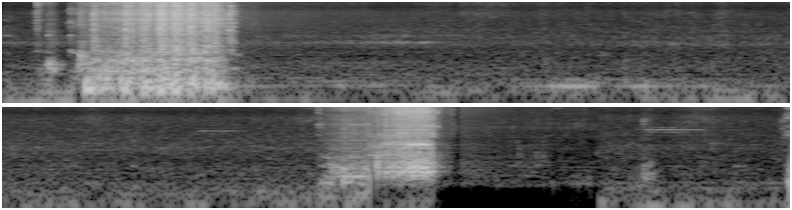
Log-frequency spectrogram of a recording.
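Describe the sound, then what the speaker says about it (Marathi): An overlock sewing machine stitches a fabric strip onto a garment, two loud bursts of whirring running about a second each with a quiet pause between them. "इथे मी ओव्हरलॉक करणार आहे"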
